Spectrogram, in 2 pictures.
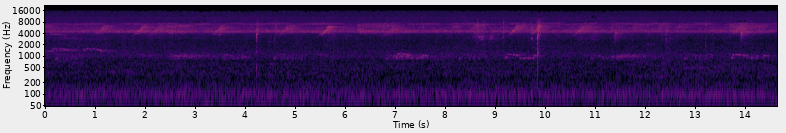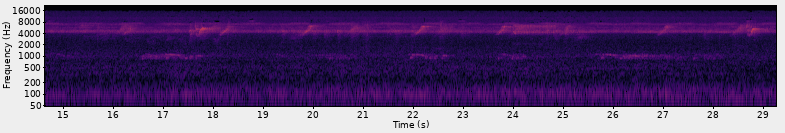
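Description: Steady high-pitched drone of insects with quick chirps over it. Short calls repeat every second or two lower down, over a low background rumble.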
